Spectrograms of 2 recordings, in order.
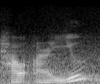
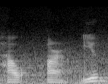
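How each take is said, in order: No difference in how they are said.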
